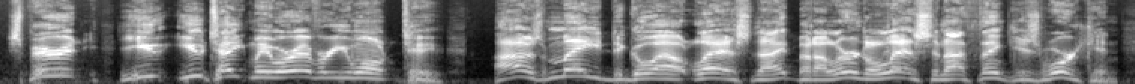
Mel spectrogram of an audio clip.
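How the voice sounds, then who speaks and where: A man's voice: on the high side, animated, normal speed, gravelly, bright, forceful tone, no echo, clean studio sound, voice pushed up, full character voice. A man playing a frightened, repentant old miser in a radio drama, pleading and hesitant. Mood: humbled, curious. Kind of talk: radio theater acting.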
